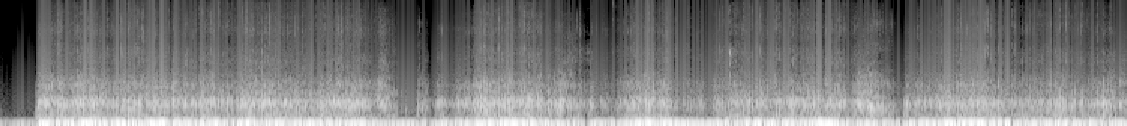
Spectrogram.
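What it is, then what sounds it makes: Foam microphone windscreen being scratched. Fingertips scratch and squeeze two matching large black soft porous foam windscreens on studio microphones. The result is a dense, rumbling crunch, heavy in the low end with a midrange rasp. The contact comes in continuous bursts broken by brief pauses.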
